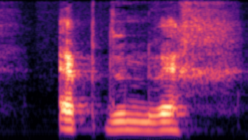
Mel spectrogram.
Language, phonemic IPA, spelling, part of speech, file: Dutch, /ˈɛbdə(n) ˈwɛx/, ebden weg, verb, Nl-ebden weg.ogg
- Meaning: inflection of wegebben: 1. plural past indicative 2. plural past subjunctive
